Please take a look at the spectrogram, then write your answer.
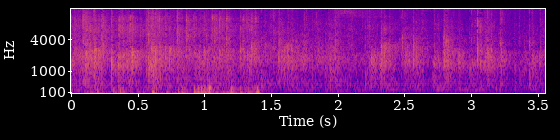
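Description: A crowd applauds steadily for a few seconds, a dense wash of many hands clapping. A louder, fuller burst comes early, then the clapping thins and continues at a lighter level.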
